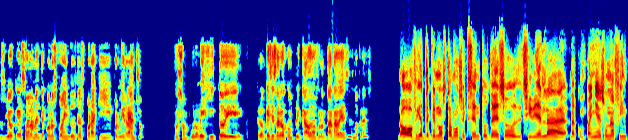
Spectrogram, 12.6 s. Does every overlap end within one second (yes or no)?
yes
